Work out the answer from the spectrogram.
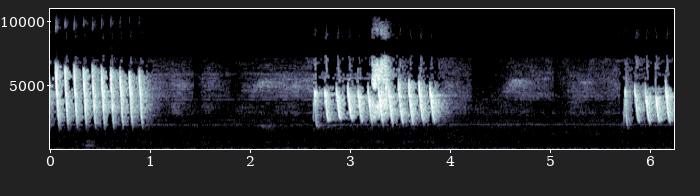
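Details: Bar-winged prinia song meant for training birds, three bursts of rapid high chirping notes, each about a second long, separated by quiet gaps.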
